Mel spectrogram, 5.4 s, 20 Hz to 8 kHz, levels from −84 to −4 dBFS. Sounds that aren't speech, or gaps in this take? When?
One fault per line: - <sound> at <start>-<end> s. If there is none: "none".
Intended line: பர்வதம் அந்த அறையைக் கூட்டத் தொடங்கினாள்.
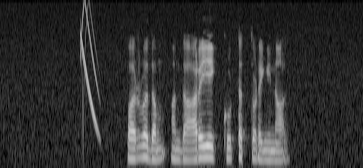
- chirp at 1.2-1.5 s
